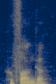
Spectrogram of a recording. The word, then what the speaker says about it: Hufanga: can't say Hua how do you say that hufanga funa thank you apologies um and yeah J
